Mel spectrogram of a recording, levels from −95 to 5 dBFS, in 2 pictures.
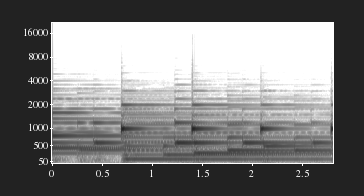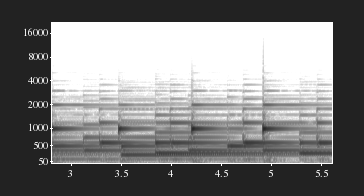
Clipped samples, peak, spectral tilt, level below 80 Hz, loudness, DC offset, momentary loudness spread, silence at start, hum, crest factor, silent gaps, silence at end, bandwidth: under 0.1%; -6 dBFS; -10.5 dB/octave; -54 dBFS; -23 LUFS; under 0.1%; 6 LU; 0 s; none; 16 dB; none; 0 s; 4.3 kHz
